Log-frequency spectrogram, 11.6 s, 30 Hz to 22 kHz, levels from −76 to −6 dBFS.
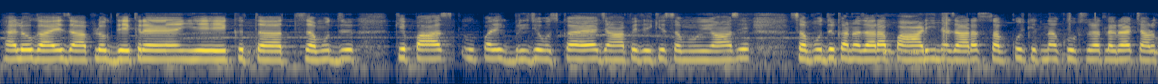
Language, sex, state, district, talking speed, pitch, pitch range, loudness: Hindi, male, Uttar Pradesh, Hamirpur, 190 wpm, 215 Hz, 210-225 Hz, -16 LUFS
